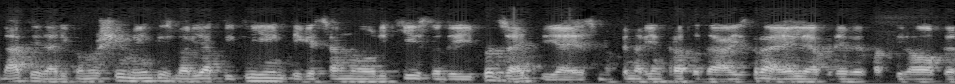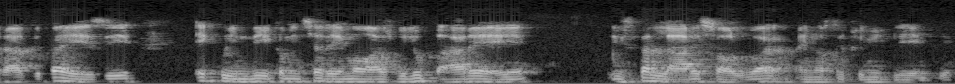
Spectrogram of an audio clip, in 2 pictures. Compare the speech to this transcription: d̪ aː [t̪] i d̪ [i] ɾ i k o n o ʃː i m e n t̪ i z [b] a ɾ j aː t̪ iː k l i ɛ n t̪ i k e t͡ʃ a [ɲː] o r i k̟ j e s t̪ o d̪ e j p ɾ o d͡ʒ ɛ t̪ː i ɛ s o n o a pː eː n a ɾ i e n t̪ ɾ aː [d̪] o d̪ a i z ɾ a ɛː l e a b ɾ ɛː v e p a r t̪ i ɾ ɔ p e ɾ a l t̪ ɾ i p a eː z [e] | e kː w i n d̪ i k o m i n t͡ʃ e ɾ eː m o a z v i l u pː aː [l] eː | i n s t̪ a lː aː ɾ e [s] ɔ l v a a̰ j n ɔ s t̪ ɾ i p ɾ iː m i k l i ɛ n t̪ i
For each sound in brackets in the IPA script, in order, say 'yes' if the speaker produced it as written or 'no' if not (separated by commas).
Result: yes, no, no, no, no, no, no, yes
